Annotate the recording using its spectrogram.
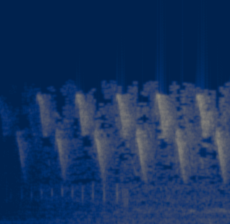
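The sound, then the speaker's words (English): In a meadow, a bird sings a quick series of bright, high chirps, repeated in a steady rhythm about twice a second, clear over a soft outdoor background. “The meadow.”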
